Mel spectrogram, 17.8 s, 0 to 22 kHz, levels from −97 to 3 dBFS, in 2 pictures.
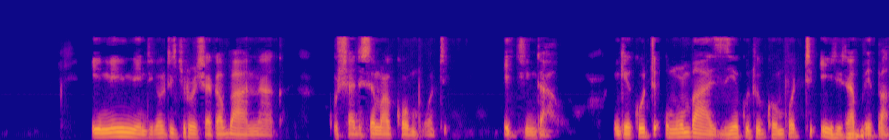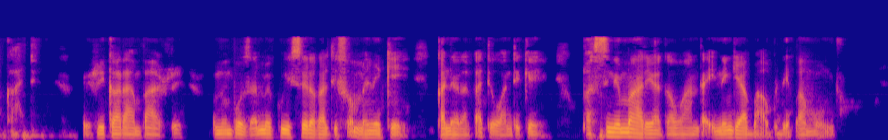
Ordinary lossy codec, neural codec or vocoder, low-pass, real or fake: MP3, 48 kbps; codec, 16 kHz, 4 kbps, X-Codec, HuBERT features, trained on LibriSpeech; 7.2 kHz; fake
